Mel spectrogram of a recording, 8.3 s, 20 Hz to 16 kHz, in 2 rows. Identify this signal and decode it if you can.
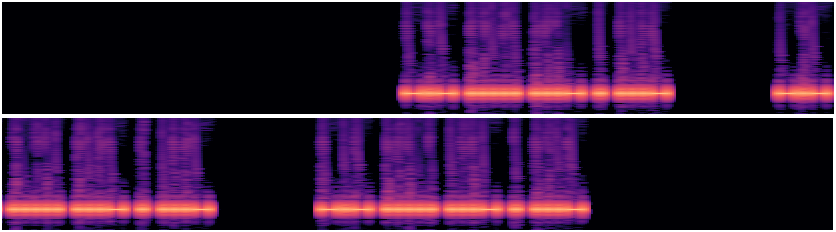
Morse code, heard as a keyed tone, about 46 wpm, 700 Hz. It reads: K5VEV K5VEV K5VEV
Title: USA Call Signs - 5 Characters - Repeated 3x - 45wpm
